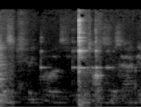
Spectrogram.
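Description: A spoon clinking once against a cup, sharp and brief, about a second in: the milk and melted chocolate bar being stirred.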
